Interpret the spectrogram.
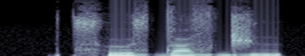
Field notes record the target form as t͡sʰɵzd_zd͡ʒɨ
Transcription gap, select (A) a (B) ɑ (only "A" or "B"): A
